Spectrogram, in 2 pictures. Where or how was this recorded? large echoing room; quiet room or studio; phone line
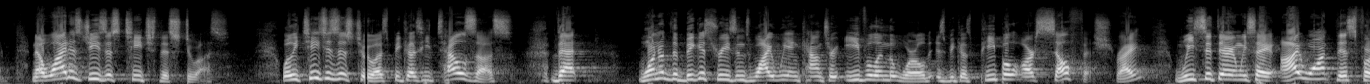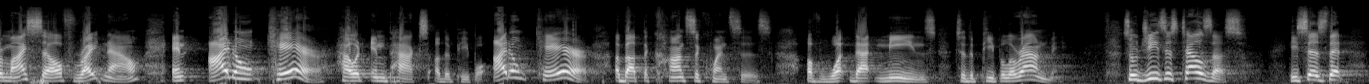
large echoing room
